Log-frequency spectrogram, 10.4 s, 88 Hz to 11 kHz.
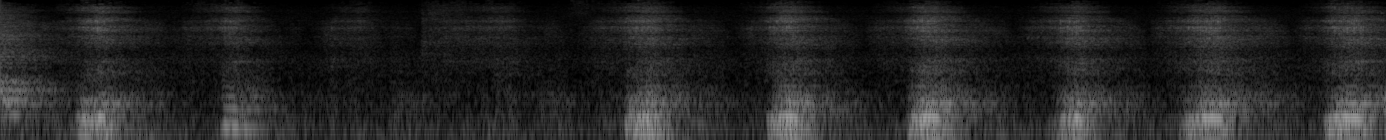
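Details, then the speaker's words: Snoring in a sleeping Cane Corso dog: after a brief pause, deep, rattling snorts repeat regularly about once a second, roughly 55 a minute. "My boy tired. Boy, you snoring like a grown man."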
